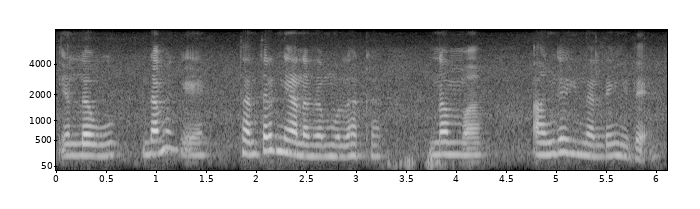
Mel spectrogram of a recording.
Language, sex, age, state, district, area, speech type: Kannada, female, 45-60, Karnataka, Kolar, urban, spontaneous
